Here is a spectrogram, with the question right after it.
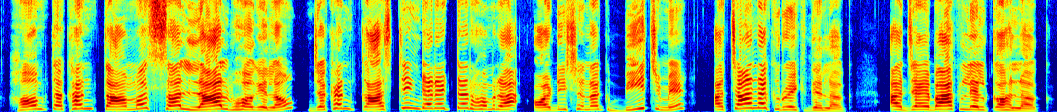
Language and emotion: Maithili, angry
